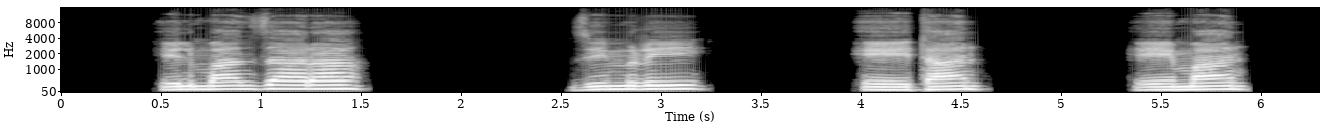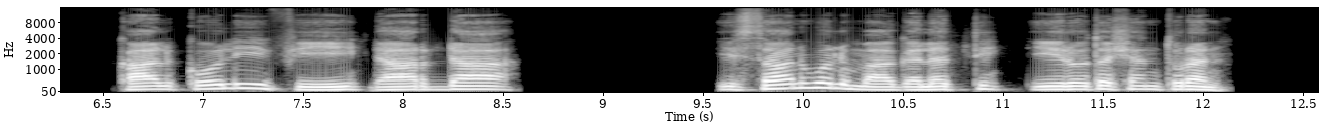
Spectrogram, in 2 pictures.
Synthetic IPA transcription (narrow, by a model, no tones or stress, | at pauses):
ʔɪlmaːnzaːɾaː | zɪmɾiː | ʔeːt̪aːn | heːmaːn | kaːlko̞ːliːfɪd̪aːɾd̪aː | ʔɪsaːnwɐlʊmaːɡɐlɐt̪ːɪᶑiːɾɔt̪ɐʃɐnt̪ʊɾɐn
